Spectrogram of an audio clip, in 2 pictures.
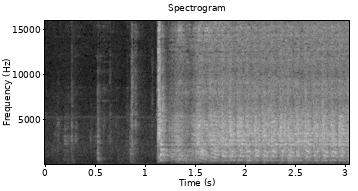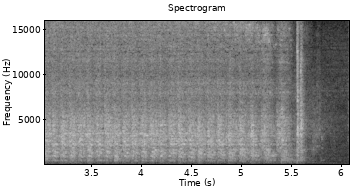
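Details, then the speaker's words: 500 cubic inch engine cranked by a JFEGWO CS02-PRO 8250A jump starter without starting: brisk, even cranking at about four compression beats a second, showing strong cranking from the jump starter. "we're trying to test a jump start and when you test a jump start it's not about the car starting it's about how well it cranks and you heard how well this 500 cubic inch engine was just cranking"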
